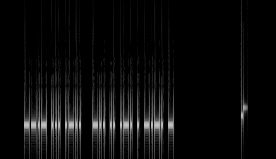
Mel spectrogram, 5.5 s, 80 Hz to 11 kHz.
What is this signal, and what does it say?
Morse code, heard as a keyed tone, about 34 wpm, 700 Hz. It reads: QSL DIRECT
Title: Common QSO Phrases 35wpm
